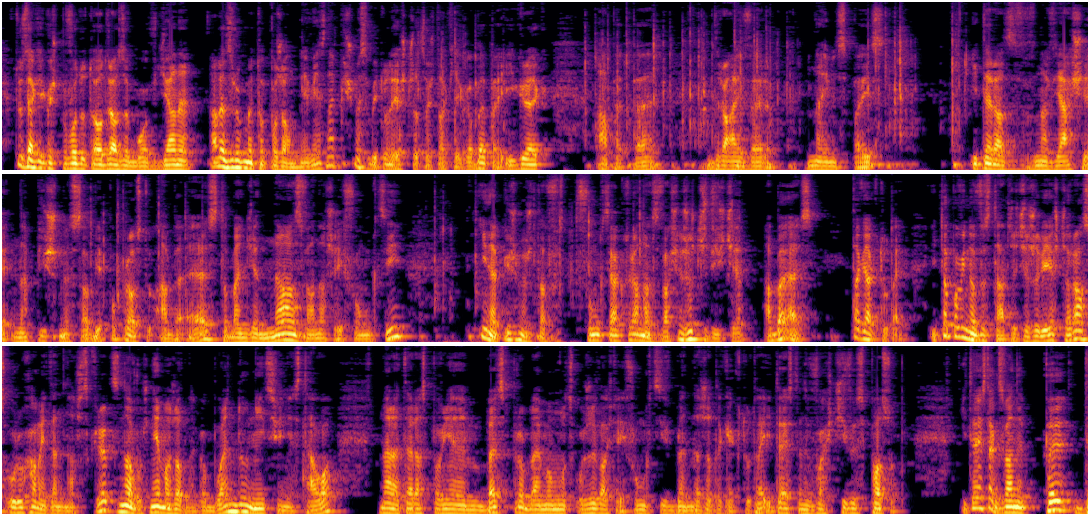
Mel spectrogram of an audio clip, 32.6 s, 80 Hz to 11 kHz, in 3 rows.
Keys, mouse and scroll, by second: 4.6-9.7 typing, 11.7-14.3 typing, 15.5-17.7 typing, 18.5 Return, 22.7 click, 27.1 right click, 30.7 middle click.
